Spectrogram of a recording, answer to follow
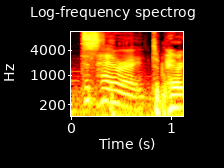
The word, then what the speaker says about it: T'Perro: Now, the big reason you're here today is because you're playing, I'm going to get this name wrong, but it's Dr. Lexi. Tapero.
